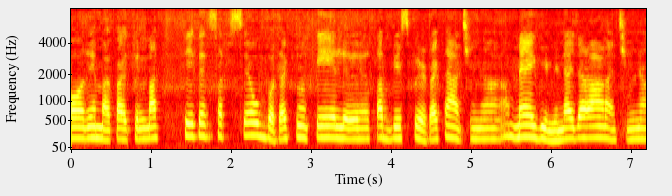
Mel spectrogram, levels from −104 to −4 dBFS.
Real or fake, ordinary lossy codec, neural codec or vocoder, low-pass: fake; none; codec, 16 kHz, 2 kbps, FunCodec, trained on LibriTTS, 25 frames a second; none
